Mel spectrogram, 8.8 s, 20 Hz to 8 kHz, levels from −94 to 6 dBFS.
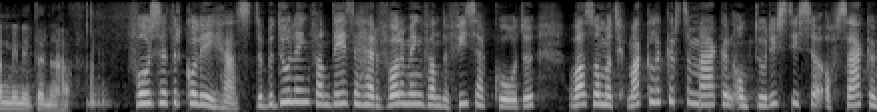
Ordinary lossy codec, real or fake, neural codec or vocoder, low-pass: none; real; none; 7.2 kHz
